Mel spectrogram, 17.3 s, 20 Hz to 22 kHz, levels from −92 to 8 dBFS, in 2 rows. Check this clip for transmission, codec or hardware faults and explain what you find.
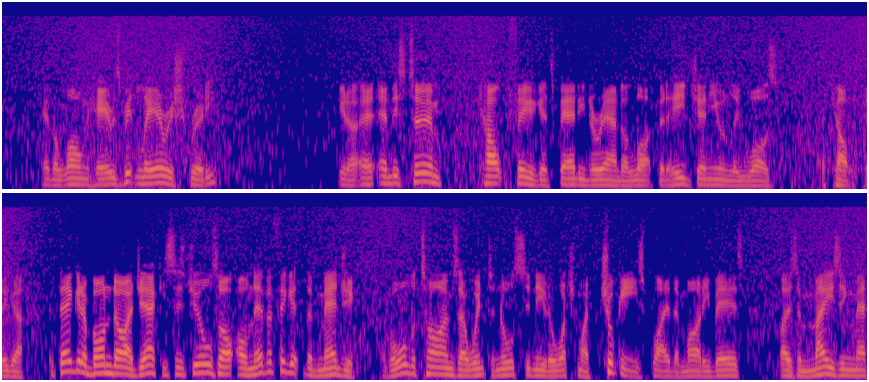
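Overdone noise removal runs through the whole clip: a noise reducer set too strong mutes frequency bands near its noise estimate, leaving near-silent, twinkling gaps and losing quiet parts of the voice.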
